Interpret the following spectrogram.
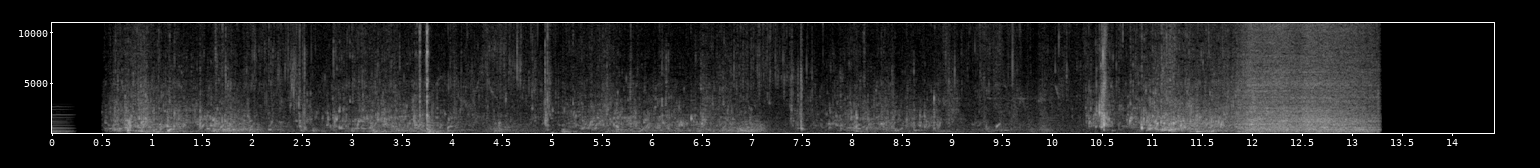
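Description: Water lapping and splashing, with scattered sharp knocks and a few louder swells near the end, then the sound cuts off suddenly.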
